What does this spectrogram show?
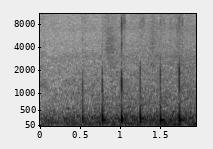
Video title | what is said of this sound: Reacting to Bon Appetit | if it sounds Hollow I think that means that like the bread uh inside is cooked and set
